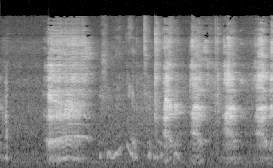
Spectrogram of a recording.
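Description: A girl's long, loud burp beginning less than a second in, followed by several shorter vocal bursts.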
